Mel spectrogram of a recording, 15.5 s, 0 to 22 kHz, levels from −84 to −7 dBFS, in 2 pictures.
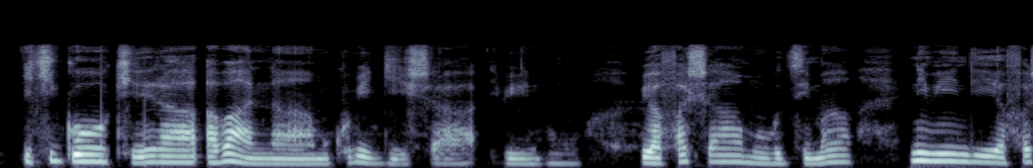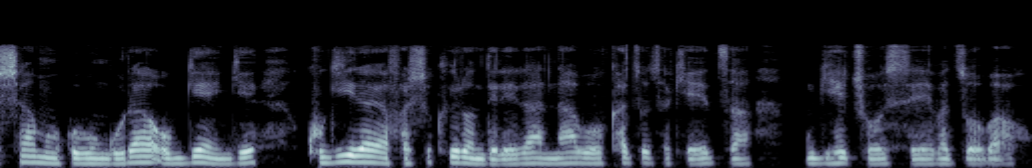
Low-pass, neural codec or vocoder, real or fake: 7.2 kHz; none; real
